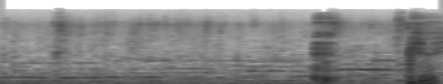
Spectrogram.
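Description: A macaque giving one short grunt about one and a half seconds in, over a steady low background with faint held tones.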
